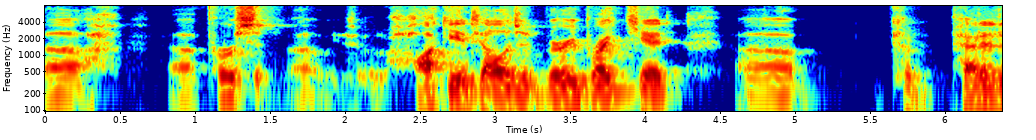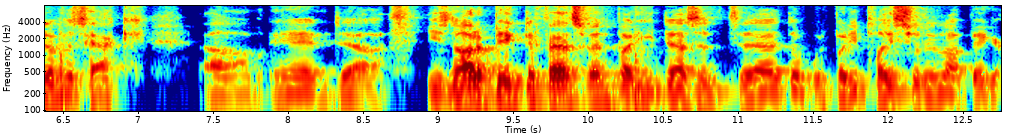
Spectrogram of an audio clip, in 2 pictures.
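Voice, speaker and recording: A man talks at a moderate pace with a fairly low pitch. His intonation stays fairly even. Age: 60s. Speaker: hockey coach. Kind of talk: interview. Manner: halting, many fillers.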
